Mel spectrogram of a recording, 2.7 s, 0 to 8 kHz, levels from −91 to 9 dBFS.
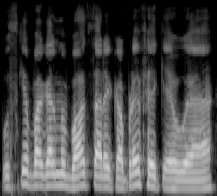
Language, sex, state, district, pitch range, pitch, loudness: Hindi, male, Jharkhand, Garhwa, 145-175 Hz, 155 Hz, -16 LUFS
